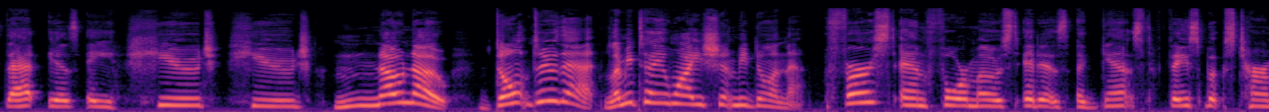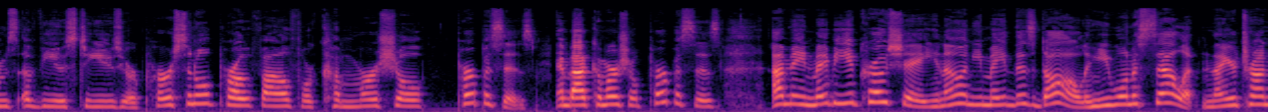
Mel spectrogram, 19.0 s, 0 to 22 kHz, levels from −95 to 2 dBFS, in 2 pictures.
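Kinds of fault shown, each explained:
Nothing here points to a technical fault of any kind.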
